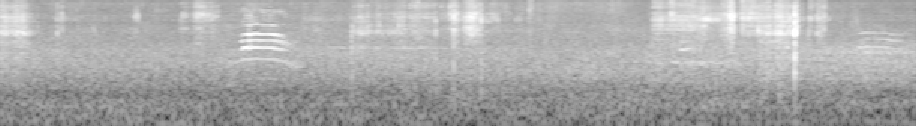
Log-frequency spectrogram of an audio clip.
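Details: An unwell cat, unable to eat, gives one short arched meow about two seconds in, falling slightly at the end, followed by soft rustles and a few faint clicks against low background hiss.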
